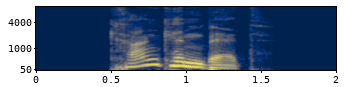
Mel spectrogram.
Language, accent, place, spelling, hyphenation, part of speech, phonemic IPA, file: German, Germany, Berlin, Krankenbett, Kran‧ken‧bett, noun, /ˈkʁaŋkn̩ˌbɛt/, De-Krankenbett.ogg
- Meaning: sickbed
